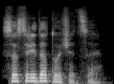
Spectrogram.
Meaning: 1. to concentrate, to focus (intransitive) 2. passive of сосредото́чить (sosredotóčitʹ)
- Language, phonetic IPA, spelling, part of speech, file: Russian, [səsrʲɪdɐˈtot͡ɕɪt͡sə], сосредоточиться, verb, Ru-сосредоточиться.ogg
